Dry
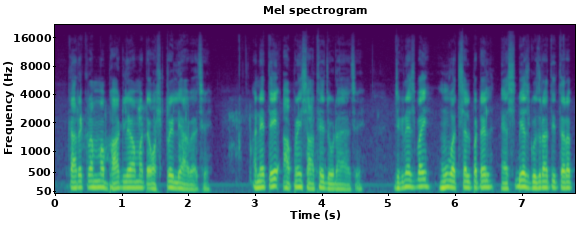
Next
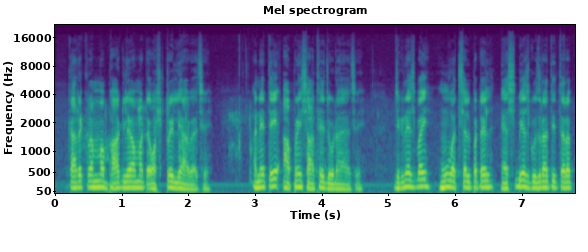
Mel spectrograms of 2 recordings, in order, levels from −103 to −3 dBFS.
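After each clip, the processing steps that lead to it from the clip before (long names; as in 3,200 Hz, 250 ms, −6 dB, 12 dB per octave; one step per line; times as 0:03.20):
brickwall limiter −13 dBFS, peak gain reduction 4.5 dB
level +5.5 dB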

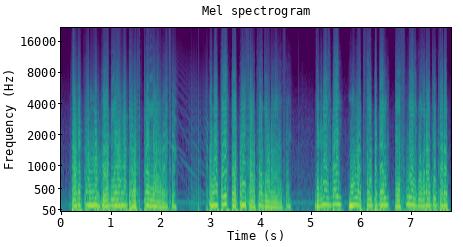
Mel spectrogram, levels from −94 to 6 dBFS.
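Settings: sound drawn into the spectrogram fall, 0:02.08–0:02.93, 550–1,900 Hz −28 dBFS
windowed peak hold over 65 samples
level +6.5 dB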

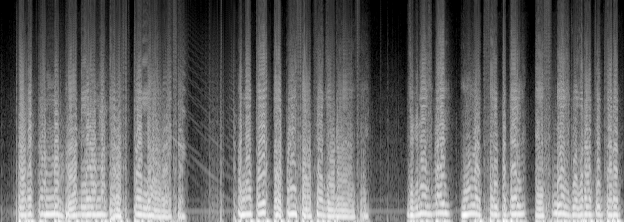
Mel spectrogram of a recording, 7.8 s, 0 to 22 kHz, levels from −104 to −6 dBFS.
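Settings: leveller curve on the samples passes 1
level −4.5 dB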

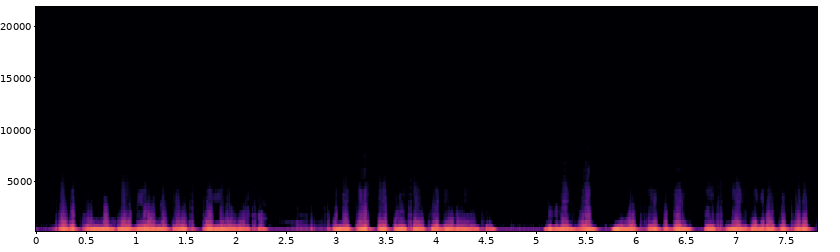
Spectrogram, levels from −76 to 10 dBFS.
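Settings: expanding power law on the bin magnitudes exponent 1.8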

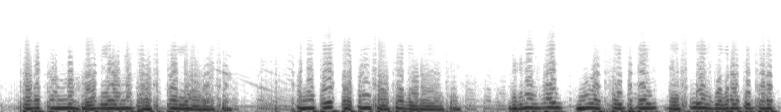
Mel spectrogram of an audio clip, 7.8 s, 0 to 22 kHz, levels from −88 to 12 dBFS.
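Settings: tilt shelving filter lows +3.5 dB
slap from a distant wall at 150 metres, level −25 dB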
